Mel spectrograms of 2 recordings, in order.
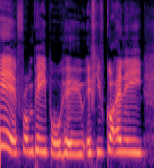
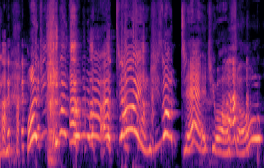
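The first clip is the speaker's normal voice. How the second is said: mock outraged; 8 semitones higher than usual. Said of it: "what if they go".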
